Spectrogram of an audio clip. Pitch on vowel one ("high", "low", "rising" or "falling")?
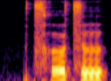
rising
